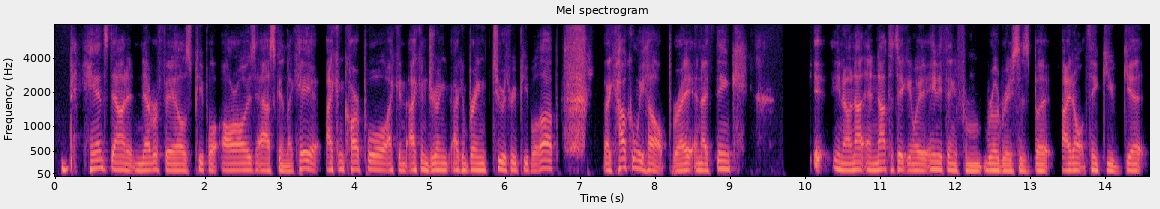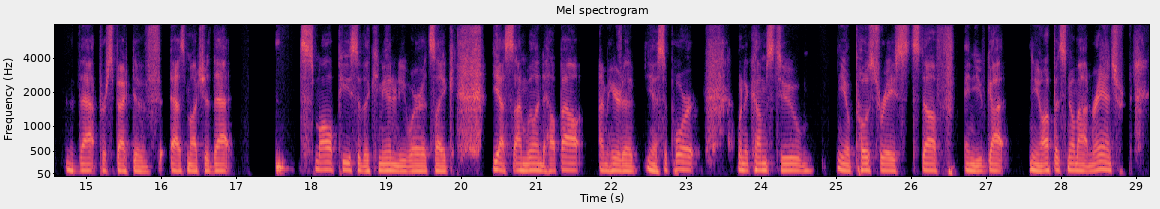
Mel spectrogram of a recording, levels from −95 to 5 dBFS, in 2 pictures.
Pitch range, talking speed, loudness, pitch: 115-135 Hz, 205 wpm, -22 LUFS, 125 Hz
